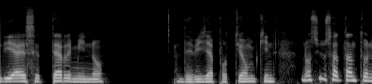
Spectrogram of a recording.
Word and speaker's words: Potiomkin: que era Grigori Potiomkin, que se pronuncia, por cierto, así, Potiomkin, no es Potemkin. Lo que pasa es que en ruso hay una especie de E que tiene diéresis, que no se pronuncia E, se pronuncia yo.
